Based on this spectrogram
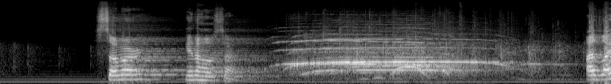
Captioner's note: people cheering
